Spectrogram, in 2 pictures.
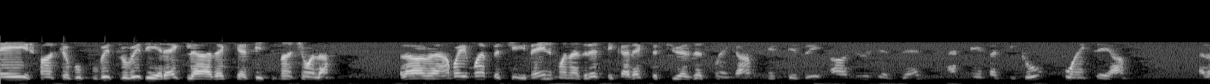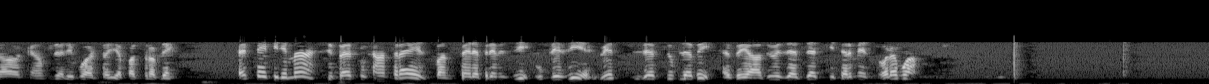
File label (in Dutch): zendamateurs USB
